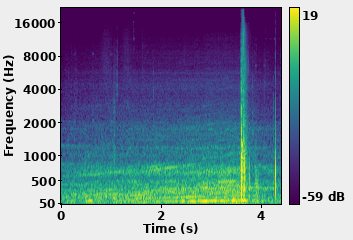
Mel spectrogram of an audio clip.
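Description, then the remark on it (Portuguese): A car drives along with a steady road and engine rumble, then a sudden sharp bang bursts out near the end, like a tire blowing, followed by a smaller knock. “que foi isso? O carro castorou, não tem um step.”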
